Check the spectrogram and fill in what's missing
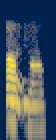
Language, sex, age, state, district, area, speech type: Manipuri, female, 45-60, Manipur, Senapati, rural, conversation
